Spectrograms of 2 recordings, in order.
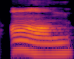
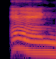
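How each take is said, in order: First: The name has the film's vowel sound. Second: The name has the show's vowel sound. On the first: This is how the live-action film says it. The speaker calls it wrong. "not Aang" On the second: This is the character's actual name. The speaker calls it right. "if you watch the show, it's Aang"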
